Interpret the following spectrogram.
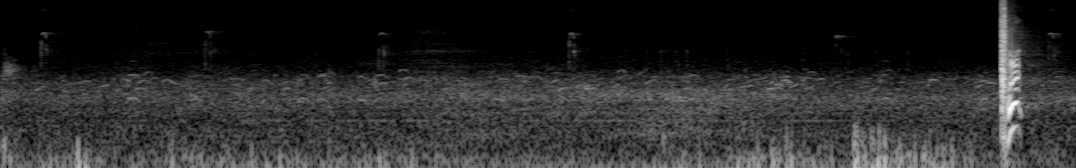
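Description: A flock of geese honking continuously, with wind rumbling on the microphone.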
